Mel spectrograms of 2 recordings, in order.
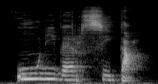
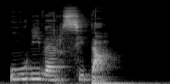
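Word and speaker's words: università: it's so tricky because the pronunciation is not you so it's not like university but it is universita repeat after me universita okay so let's recap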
